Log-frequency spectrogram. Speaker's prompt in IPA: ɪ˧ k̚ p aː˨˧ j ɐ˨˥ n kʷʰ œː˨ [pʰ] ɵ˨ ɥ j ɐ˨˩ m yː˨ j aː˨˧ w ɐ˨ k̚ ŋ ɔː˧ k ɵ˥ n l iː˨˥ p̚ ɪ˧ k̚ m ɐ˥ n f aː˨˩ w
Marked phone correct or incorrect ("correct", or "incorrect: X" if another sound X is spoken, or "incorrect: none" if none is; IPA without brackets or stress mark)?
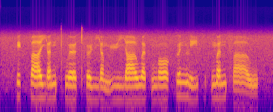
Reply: incorrect: t̪ʰ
